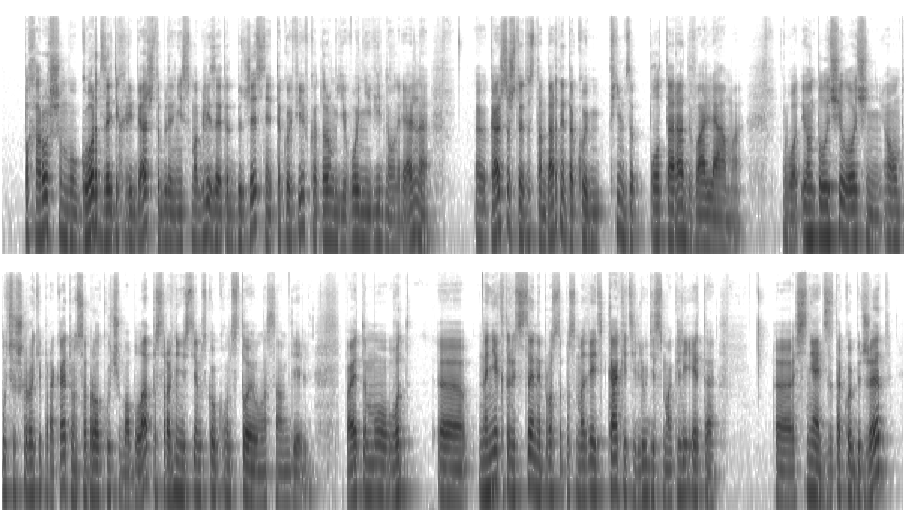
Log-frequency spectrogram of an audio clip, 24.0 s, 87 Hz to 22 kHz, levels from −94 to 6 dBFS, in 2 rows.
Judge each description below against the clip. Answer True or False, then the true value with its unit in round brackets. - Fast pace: True (180 wpm)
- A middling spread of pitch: False (2.2 semitones)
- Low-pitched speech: True (120 Hz)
